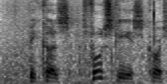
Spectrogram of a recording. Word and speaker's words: Fuschi: reality life is a dream right but you pronounce my name so well miss whiskey perfect I'm just so happy to see you asked me before you said what is the origin of that name because FUS key is course sounds Italian Queen only I see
